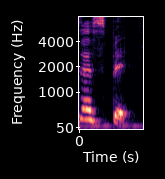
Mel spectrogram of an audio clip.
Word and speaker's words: aspect: Mais les aspects physiques, mais os aspectos físicos, as características físicas. Comentário sobre a palavra aspect, que a gente escreve CTS no final, mas a pronúncia é simplesmente aspect. Aspect.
